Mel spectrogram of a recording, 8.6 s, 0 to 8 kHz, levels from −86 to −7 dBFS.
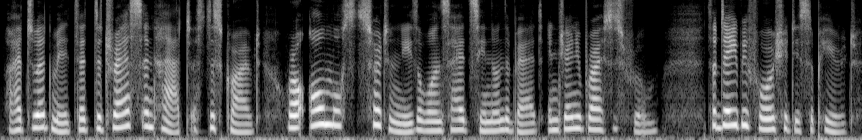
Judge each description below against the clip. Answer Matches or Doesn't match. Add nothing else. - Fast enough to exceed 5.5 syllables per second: Matches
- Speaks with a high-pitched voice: Matches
